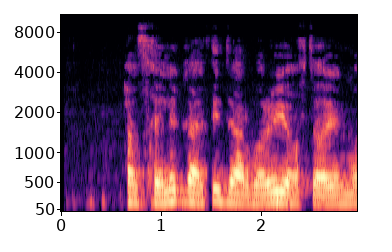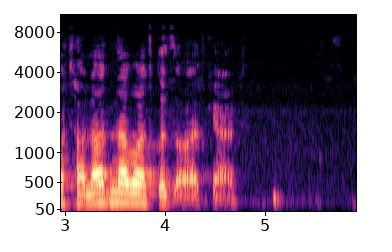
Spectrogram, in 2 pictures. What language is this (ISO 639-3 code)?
fas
